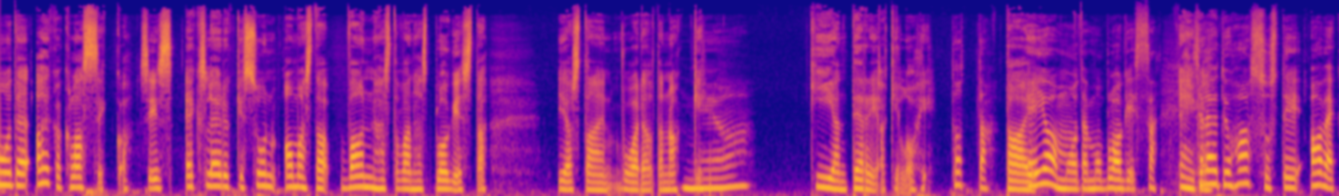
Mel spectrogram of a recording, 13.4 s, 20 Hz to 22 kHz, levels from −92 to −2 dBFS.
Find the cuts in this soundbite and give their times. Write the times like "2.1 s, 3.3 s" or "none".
none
